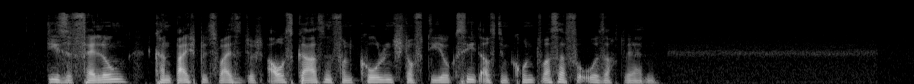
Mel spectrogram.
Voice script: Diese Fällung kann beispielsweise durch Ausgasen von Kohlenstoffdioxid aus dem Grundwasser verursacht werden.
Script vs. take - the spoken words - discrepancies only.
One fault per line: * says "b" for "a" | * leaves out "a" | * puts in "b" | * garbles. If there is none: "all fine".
all fine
